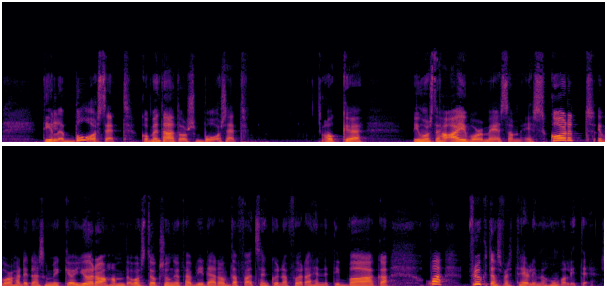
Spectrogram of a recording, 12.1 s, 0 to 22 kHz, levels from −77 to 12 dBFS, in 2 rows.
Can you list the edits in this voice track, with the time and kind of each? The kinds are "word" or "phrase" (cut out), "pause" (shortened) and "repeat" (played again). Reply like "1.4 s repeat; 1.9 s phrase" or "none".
6.0 s word; 8.3 s word; 10.3 s word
